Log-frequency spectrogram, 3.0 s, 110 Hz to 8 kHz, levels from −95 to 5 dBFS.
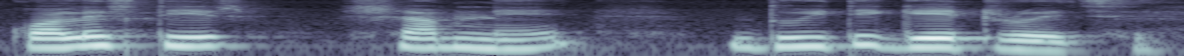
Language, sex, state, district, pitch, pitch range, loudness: Bengali, female, West Bengal, Darjeeling, 220 Hz, 210-240 Hz, -16 LUFS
